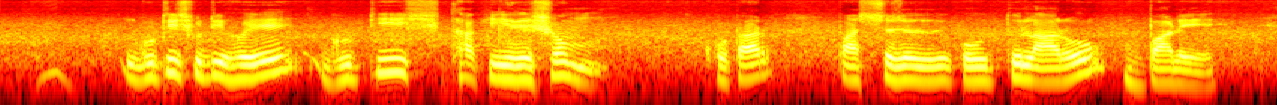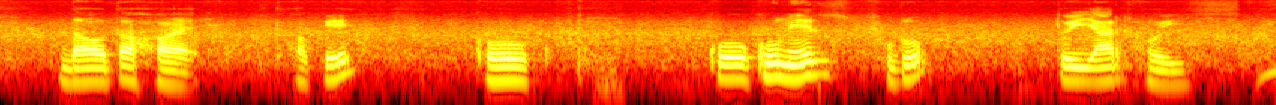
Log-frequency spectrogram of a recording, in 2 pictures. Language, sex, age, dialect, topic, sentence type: Bengali, male, 18-24, Rajbangshi, agriculture, statement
